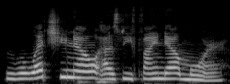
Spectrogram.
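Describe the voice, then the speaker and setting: A woman playing a whimsical, musing radio host of a strange city in a scripted fiction podcast, with dramatic pauses. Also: sits high, expressive, a little mellow. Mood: cautious, announcing. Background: music behind the voice.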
